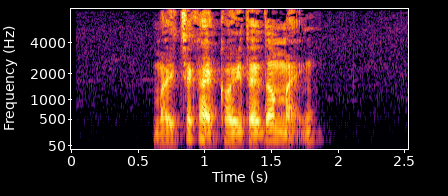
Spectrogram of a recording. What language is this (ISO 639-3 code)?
yue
